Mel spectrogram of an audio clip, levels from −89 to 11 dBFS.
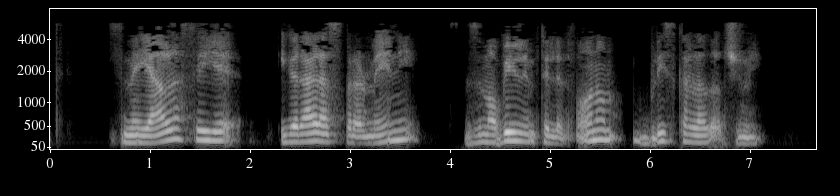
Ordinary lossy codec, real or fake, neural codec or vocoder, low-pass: MP3, 24 kbps; fake; codec, 16 kHz in and 24 kHz out, 0.9 kbps, LongCat-Audio-Codec, four codebook decoder; 7.2 kHz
